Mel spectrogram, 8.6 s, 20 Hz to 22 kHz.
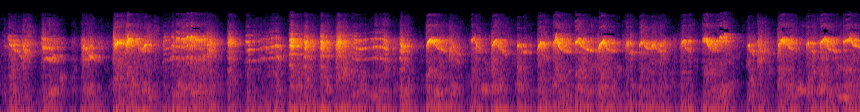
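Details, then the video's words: Caged Javan white-eye (pleci) from Sambas, West Kalimantan, entered in an online singing competition: rapid high-pitched twittering song of thin chirps and warbled trills, delivered in near-continuous bursts with brief gaps, some faint wing flutter. "LOMBA PLECI ONLINE 16 - Aksi Pleci"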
